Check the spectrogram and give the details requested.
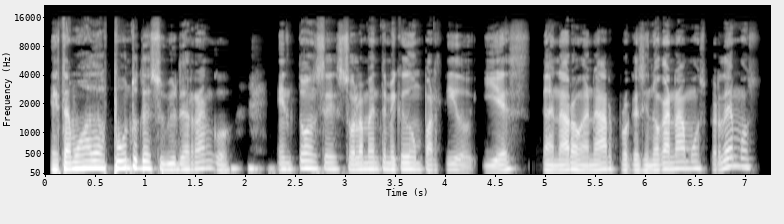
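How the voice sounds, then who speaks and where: A young man doing excitable play-by-play of his own football video game match for viewers. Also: mid-range voice, a little fast, no room sound, clean studio sound. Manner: excitable, addresses viewers as "señores", shouts at big chances. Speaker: gaming YouTuber.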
